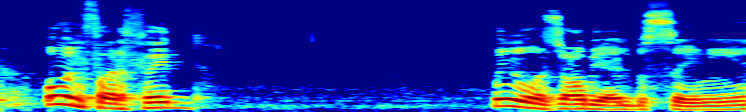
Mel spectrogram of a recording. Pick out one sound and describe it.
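A hand squishes and spreads soft, wet paste.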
